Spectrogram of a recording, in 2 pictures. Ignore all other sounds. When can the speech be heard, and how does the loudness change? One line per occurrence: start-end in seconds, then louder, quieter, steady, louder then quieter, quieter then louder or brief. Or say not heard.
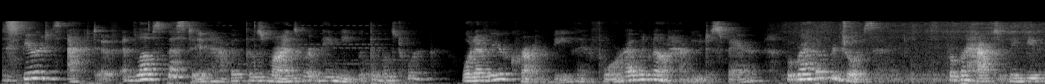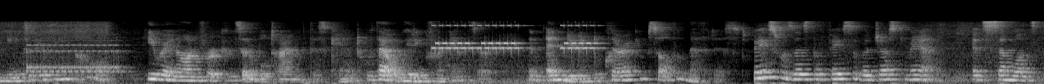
0.0-20.8 steady.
